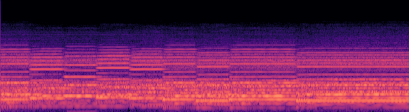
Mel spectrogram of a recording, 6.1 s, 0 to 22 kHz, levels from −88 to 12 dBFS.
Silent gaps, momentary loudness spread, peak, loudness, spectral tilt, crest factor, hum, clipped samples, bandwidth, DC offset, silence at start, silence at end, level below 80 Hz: none; 2 LU; -2 dBFS; -16 LUFS; -5.5 dB/octave; 14 dB; none; under 0.1%; 9.2 kHz; under 0.1%; 0 s; 0 s; -64 dBFS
